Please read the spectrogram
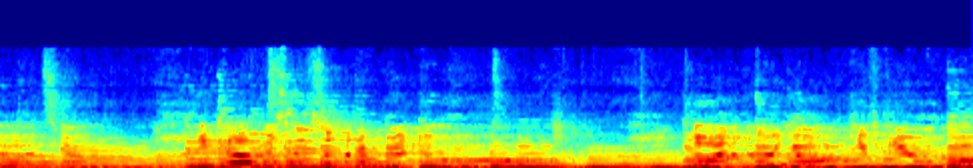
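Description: A girl singing a solo through a microphone over instrumental accompaniment, with long held notes.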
